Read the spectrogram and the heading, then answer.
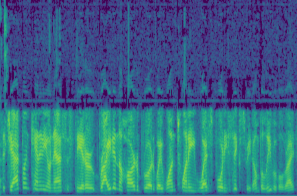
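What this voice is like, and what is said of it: Worn, hoarse voice from a cold. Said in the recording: “I can hear you powering past your illness, your cold... my voice is a little, you can hear, I'm a little shot.”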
